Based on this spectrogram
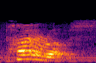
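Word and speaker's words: poneros (πονηρός): P-O-N-E-R-I-A. P-O-N-E-R-I-A. It's a long E. The word means wickedness. Comes from the word poneros, P-O-N-E-R-O-S. It's also a long E, P-O-N-E-R-O-S.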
